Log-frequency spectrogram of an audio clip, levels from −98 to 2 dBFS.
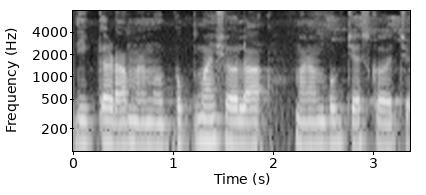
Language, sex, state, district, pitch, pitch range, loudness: Telugu, male, Andhra Pradesh, Annamaya, 125 Hz, 120-130 Hz, -17 LUFS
